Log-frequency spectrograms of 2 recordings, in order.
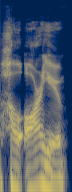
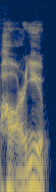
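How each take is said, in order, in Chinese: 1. 单词 'are' 带主要重音。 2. 单词 'are' 不重读。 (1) "应该说how are you，我还是把重音放在第二个字" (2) "不是这样子说how are you"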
